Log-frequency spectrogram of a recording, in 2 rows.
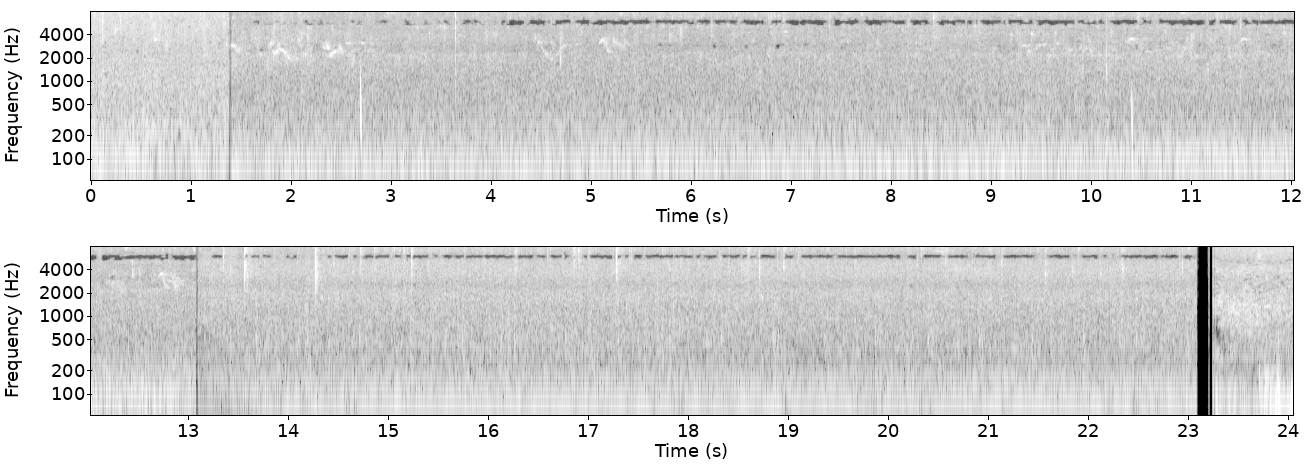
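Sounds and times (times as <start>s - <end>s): faint drip ticks: 0.0s - 23.1s
steady rain pattering: 0.0s - 23.7s.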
